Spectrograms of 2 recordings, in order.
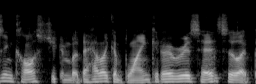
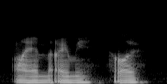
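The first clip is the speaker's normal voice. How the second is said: sensual deep voice, dropped low; 4 semitones lower than usual. Podcast co-host introduces himself to listeners, in a sensual deep voice. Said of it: "with his sensual deep voice".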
